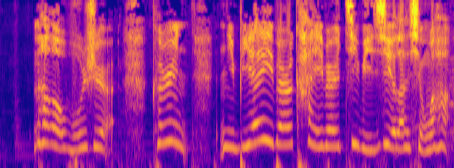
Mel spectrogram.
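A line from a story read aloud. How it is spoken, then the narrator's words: On the verge of tears. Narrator (Chinese): 我带着哭腔说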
